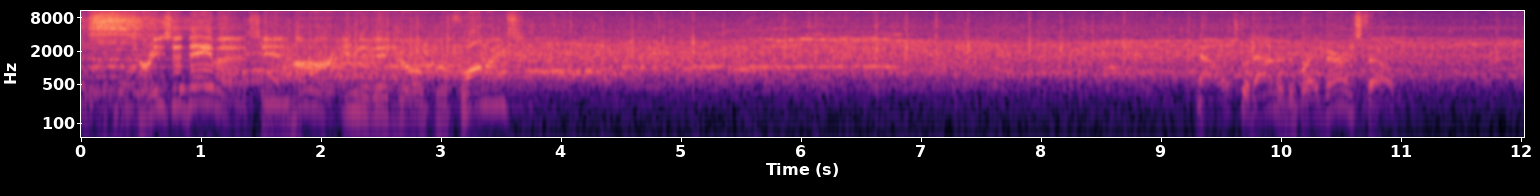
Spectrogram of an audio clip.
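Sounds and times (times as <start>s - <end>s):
arena audience applauding: 0.5s - 12.0s.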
